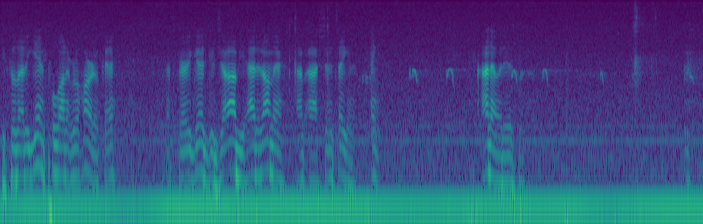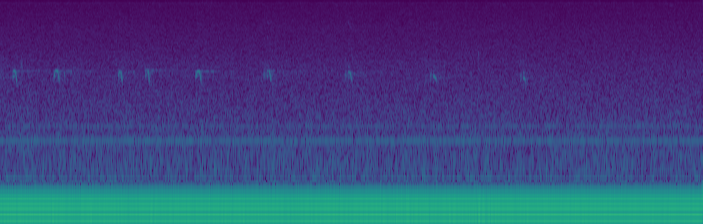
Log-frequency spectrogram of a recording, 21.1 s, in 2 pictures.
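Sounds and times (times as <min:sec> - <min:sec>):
steady low rumble: 0:00.0 - 0:21.0
bird calling in clipped notes: 0:04.3 - 0:14.9, 0:15.7 - 0:16.1, 0:16.9 - 0:18.6.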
